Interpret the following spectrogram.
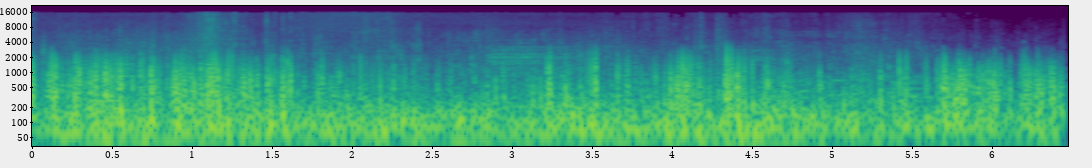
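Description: Wind buffeting the microphone in irregular gusts, over the low rumble of a boat moving on open water.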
